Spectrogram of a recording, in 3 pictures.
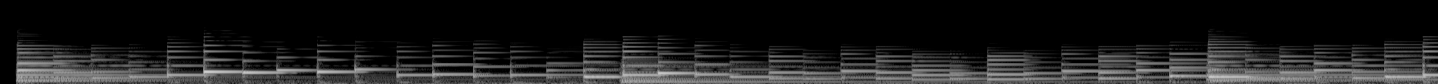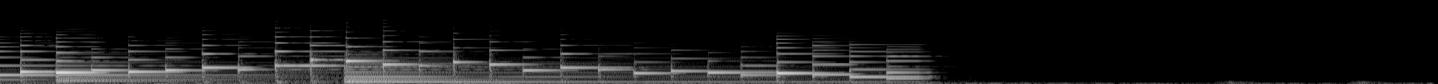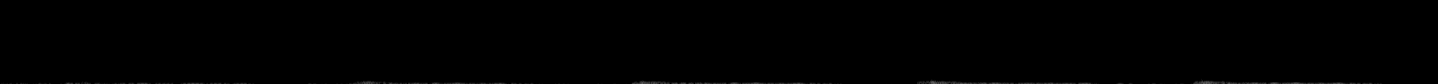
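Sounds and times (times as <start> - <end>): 
piano arpeggios with enclosures: 0.2 - 23.8.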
